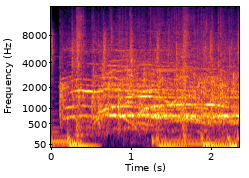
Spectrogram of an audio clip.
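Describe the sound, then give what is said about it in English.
A live show audience in a bowling alley studio clapping and cheering. Steady clapping carries raised vocal whoops and cheers over it throughout the short burst. “See, I really enjoy the people clapping and commentating. I need a little more of that. Can I have some little bit more of that?”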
